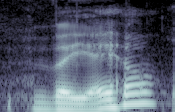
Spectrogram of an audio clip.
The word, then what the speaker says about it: Vallejo: Which I feel like should be pronounced Vallejo? – Mm-hmm. Yeah, it's weird that they don't pronounce it with the Spanish. – Californians. – Spanish word, but not pronounce with the Spanish-like inflection.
